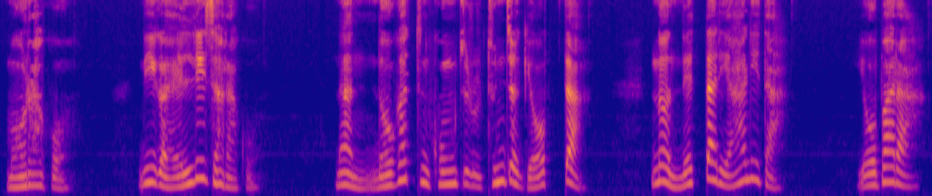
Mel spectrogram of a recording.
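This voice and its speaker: Storybook monarch, female reader playing him: stern, emphatic, forceful, indignant old ruler. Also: on the low side, lively intonation, slow pace, long pauses, no echo, clean studio sound, exaggerated voice. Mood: angry. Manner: commanding, emphatic. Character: stern, indignant old king disowning his daughter. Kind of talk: storybook character voice.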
